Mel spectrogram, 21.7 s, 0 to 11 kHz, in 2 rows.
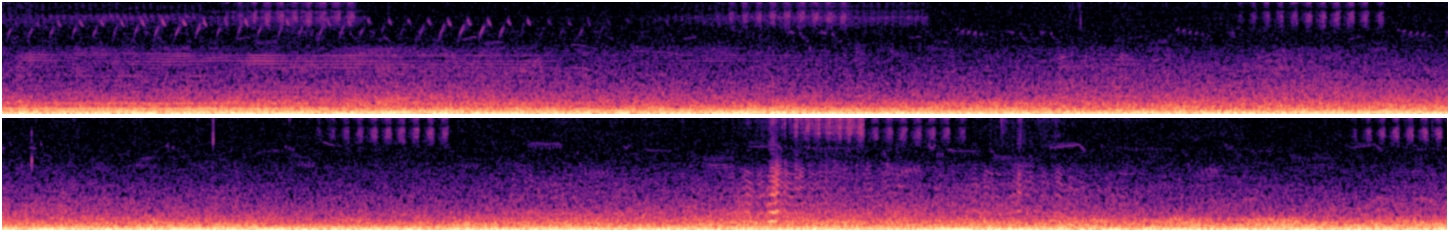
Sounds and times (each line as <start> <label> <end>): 13.0 crickets 19.3
20.7 crickets 21.6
